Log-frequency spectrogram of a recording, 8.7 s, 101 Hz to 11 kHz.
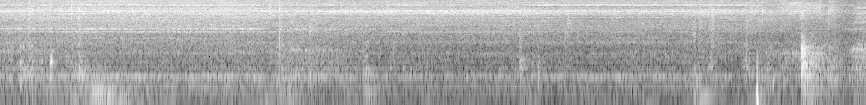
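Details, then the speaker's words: Ford Sierra engine during leakdown test: steady airy hiss from the tailpipe under test pressure, worst cylinder so far at a reading of about 70, likely past an exhaust valve; recently had valve work, valves may still seat in. "Puhaltaako pakari vähän kuulet. Ui se söpö tuhina kuuluu pakoputkesta."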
